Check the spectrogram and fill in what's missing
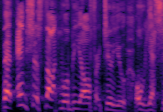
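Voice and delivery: usual speaking voice

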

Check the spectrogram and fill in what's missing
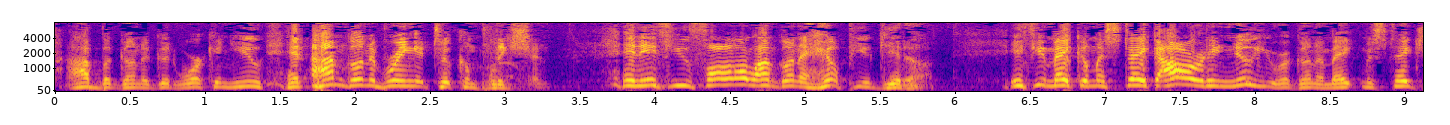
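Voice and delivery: loud, high promise from Jesus; preaching as Jesus. Acted. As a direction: proclaim it as Jesus speaking. Voicing Jesus, preaching loudly.

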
